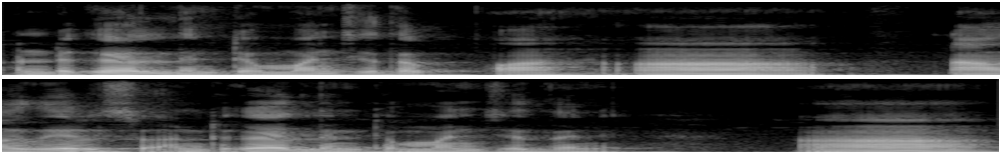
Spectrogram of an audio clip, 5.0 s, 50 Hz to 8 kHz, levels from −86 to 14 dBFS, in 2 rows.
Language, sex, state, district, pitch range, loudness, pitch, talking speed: Telugu, male, Andhra Pradesh, Annamaya, 100-105 Hz, -19 LUFS, 100 Hz, 120 wpm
